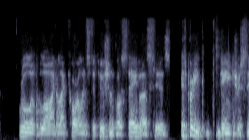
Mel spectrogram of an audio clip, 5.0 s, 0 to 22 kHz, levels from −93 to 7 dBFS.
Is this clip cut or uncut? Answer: uncut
